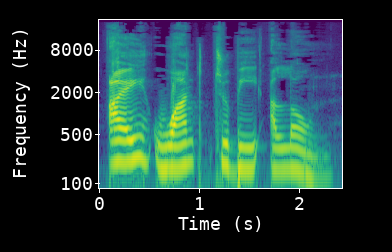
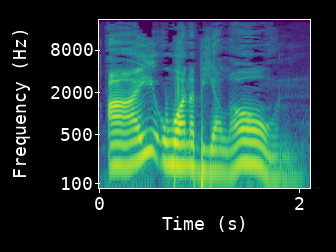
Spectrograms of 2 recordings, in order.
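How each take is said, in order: First: Said slowly, with want and to kept separate. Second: Want and to are linked into one word, wanna. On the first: "that's how it, it is gonna sound if you pronounce it slowly" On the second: "they would link the words want and to, so it becomes wanna"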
